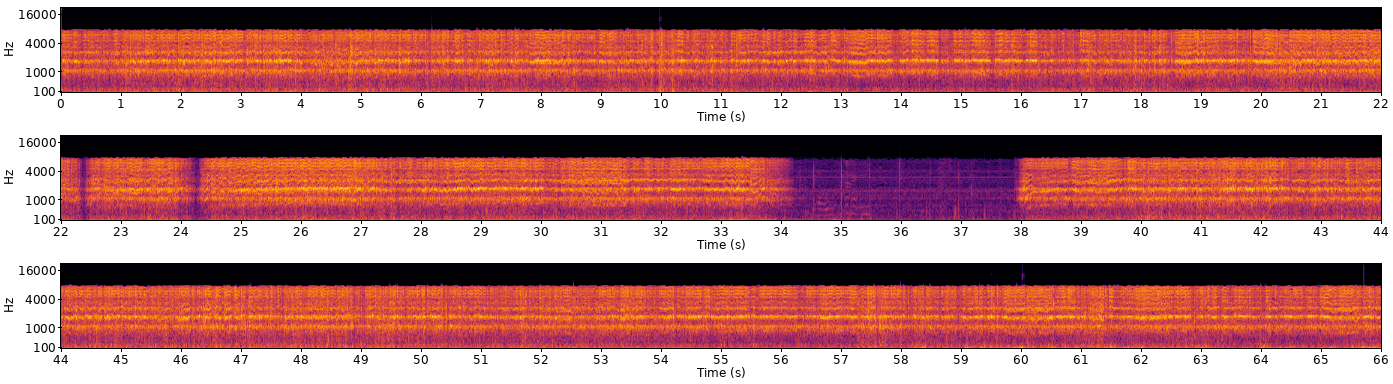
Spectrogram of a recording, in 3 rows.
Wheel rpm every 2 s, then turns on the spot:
220, 230, 220, 230, 220, 230, 230, 230, 230, 220, 200, 160, 150, 210, 220, 220, 190, 0, 0, 180, 230, 230, 230, 230, 230, 230, 220, 230, 230, 230, 220, 230, 230.
none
